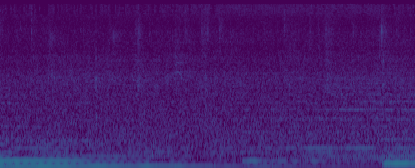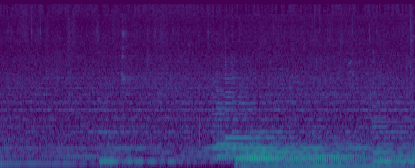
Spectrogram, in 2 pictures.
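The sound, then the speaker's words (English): Steady, gentle rain falls outside with a soft continuous patter, while a low droning hum underneath shifts pitch a few times. No one speaks. “Listen to the gentle rhythm of the raindrops outside.”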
